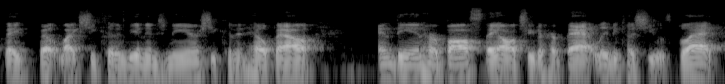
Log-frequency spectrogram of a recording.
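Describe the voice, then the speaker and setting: A man with a lowish voice reads a picture book to children at an unhurried pace. He leans into big, animated rises of emphasis on the story's key lines. Between pages he talks plainly to the kids and parents like a school administrator.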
